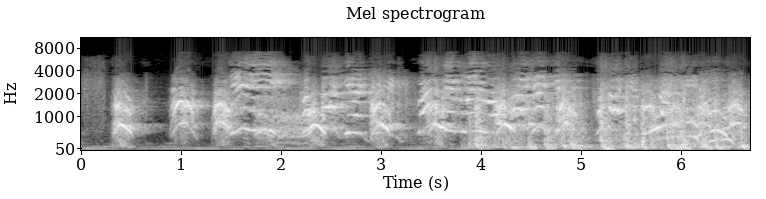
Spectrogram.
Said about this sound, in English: Just my nephew's puppy. Oh, not at all. I love dogs. Here, boy. Nice little fellow.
